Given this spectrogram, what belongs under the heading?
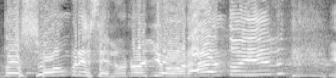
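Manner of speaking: high, drawn-out mock gossip voice; scandalized onlookers. Onlookers at the restaurant seeing two men, mock-scandalized. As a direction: imitate nosy bystanders, hammed up. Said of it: "qué va a pensar la gente".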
